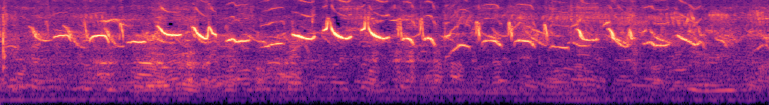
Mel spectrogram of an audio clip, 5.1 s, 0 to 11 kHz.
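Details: Competition singing from a chestnut-bellied seed finch (towa towa) at Lusignan, Guyana, in 2022: clear, high, rapidly repeated whistled phrases with downward and upward slurs over steady background talk from onlookers.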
